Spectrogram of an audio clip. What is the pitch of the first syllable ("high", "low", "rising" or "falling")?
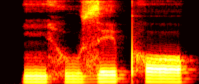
low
